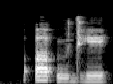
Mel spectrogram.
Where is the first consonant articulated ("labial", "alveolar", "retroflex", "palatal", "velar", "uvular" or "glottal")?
glottal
